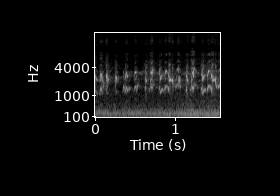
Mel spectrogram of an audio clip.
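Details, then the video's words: Tame bulbul singing, shown flicking its wing, delivering a continuous warbling stream of varied, rapid notes, jumping between lower and higher pitches, with a man speaking nearby. "تغريد بلبل اليف"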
